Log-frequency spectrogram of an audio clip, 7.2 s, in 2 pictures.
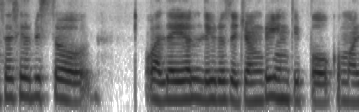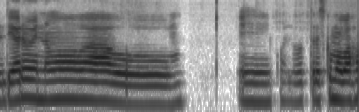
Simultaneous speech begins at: none

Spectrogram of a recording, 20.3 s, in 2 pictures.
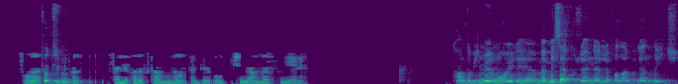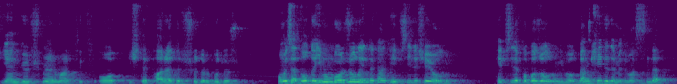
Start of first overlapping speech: none

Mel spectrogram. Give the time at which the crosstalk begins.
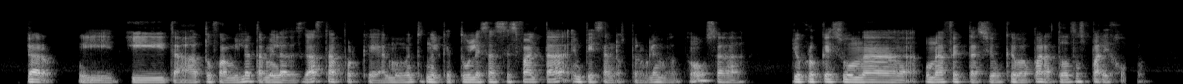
none

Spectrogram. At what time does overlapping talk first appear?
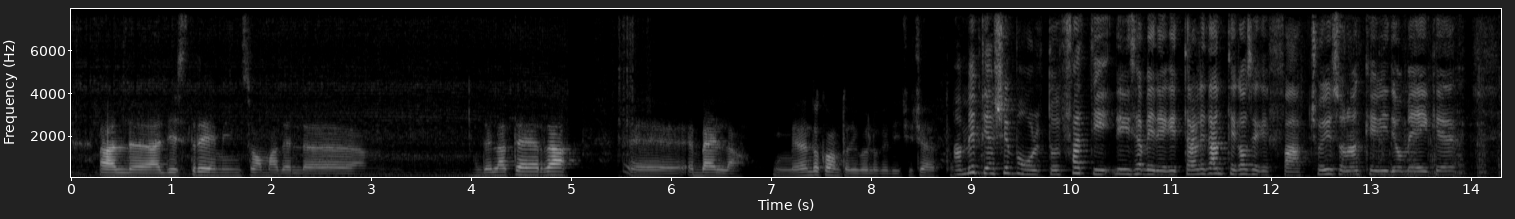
none

